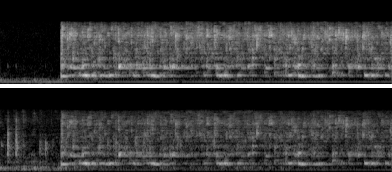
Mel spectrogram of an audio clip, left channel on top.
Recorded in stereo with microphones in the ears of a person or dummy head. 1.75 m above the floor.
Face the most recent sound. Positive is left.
turn(degrees=35)  # may be behind; listen again after turning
